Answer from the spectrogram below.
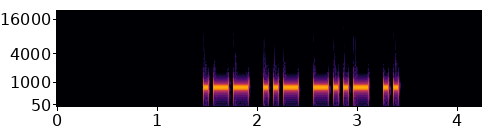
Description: Morse code, heard as a keyed tone, about 25 wpm, 700 Hz. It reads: WUXI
